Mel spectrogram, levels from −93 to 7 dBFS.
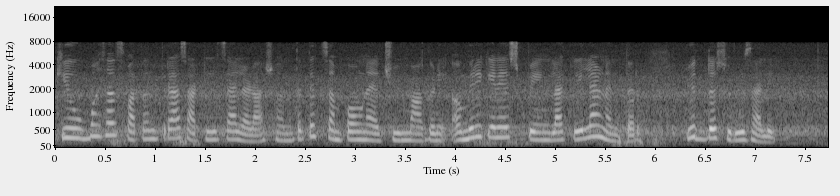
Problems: constant background noise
